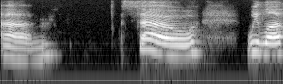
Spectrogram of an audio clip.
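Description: A woman with an American accent against a quiet background. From US South, Kentucky and upstate South Carolina. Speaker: travel agent, guest. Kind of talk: casual chat.

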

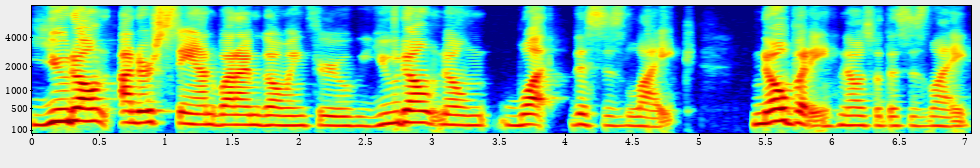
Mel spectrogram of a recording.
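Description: Speaking with an American accent, a woman of medium pitch uses an animated tone, big swings in loudness and a fairly slow pace. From central Maine, US. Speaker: police officer and first responder wellness instructor. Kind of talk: casual interview chat.

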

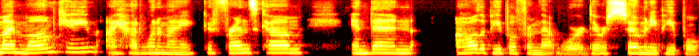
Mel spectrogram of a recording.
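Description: A woman with a Southern US accent, somewhat breathy, medium in pitch, with fairly even intonation at a moderate pace. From US South. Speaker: public speaker and chronic illness advocate. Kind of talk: personal testimony in interview.

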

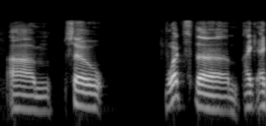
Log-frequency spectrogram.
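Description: A man's fairly low voice with a New Jersey accent. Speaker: podcast host. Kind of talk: casual chat.

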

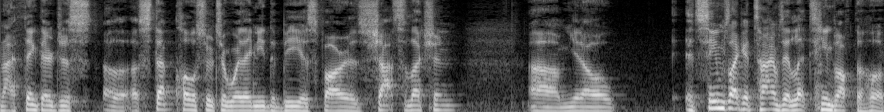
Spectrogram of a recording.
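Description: A man with a normal speaking voice, medium pitch and fairly even intonation. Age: 30s. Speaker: professional basketball player, podcast co-host. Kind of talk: casual sports chat.

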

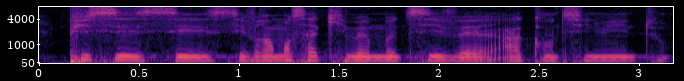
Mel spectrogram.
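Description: Medium-pitched woman's voice with a dark, mellow tone. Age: young. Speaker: university student. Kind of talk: live panel discussion. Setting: live event with audience.

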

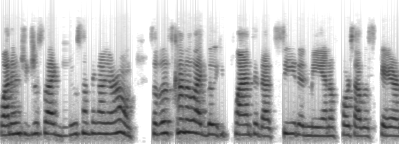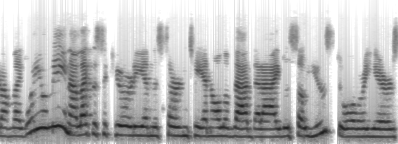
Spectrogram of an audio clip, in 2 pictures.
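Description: A woman speaks at a fairly quick pace in a fairly high pitch with ordinary pitch variation. She hardly pauses, and the background is quiet. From Albania. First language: Albanian. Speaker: business coach. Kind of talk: interview. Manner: rambling, hesitant with fillers.

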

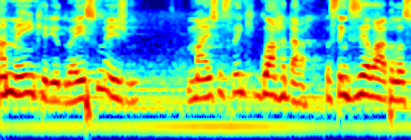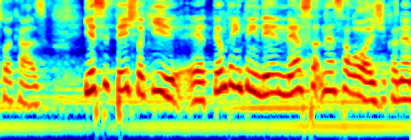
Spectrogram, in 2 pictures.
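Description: A woman's medium-pitched voice, dark and mellow in tone, with vocal fry and lively intonation. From Brazil, Minas Gerais (Belo Horizonte). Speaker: pastor's wife, preacher. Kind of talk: sermon. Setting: church.

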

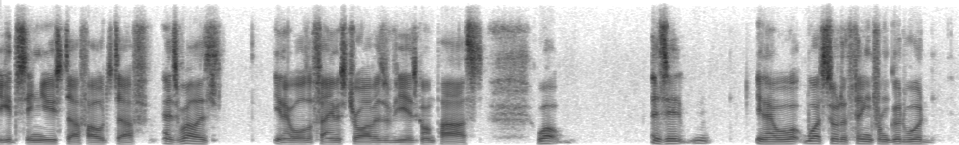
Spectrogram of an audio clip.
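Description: A man in an Australian accent speaks at a medium pitch and moderate pace, with fairly even intonation and very even loudness. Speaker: podcast co-host and amateur racing driver. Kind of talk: casual interview.

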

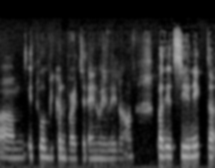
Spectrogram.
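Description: A woman speaks with a dry, close sound that has no echo. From Philippines. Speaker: mother entrepreneur. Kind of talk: casual chat.

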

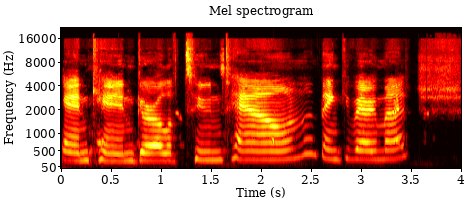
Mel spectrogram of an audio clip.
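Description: A woman speaks at a very slow pace. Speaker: player in the game. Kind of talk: casual chat, tabletop roleplaying game session.

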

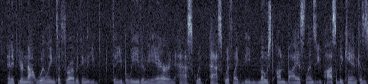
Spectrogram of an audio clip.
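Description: This man talks very fast at a medium pitch, his tone dark and mellow, somewhat breathy, his intonation fairly even. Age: 30s. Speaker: podcast host and entrepreneur. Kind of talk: interview. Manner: casual, conversational.

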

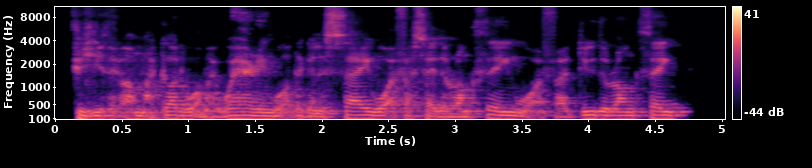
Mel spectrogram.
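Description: With ordinary pitch variation and a fairly low pitch, the man rushes through at a very fast pace. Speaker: business advisor, former founder. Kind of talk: interview. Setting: video call.

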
